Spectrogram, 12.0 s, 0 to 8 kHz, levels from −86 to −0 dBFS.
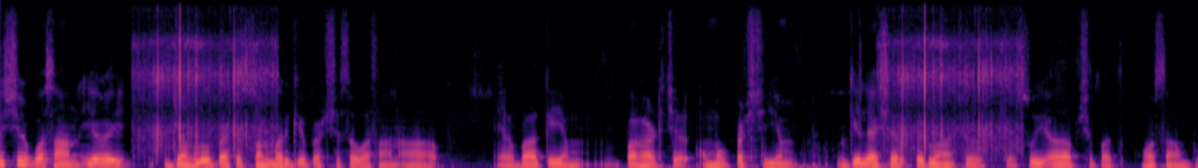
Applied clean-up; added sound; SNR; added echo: none; Fire; 12 dB; none.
